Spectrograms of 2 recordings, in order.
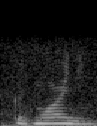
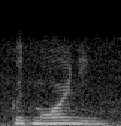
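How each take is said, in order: Both takes have the same delivery.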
